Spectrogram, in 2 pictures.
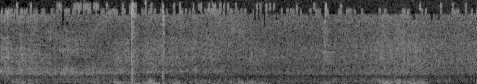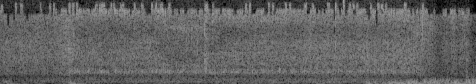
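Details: A vehicle engine idles and rattles steadily, with no animal voices standing out.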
